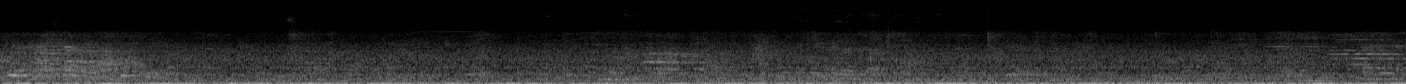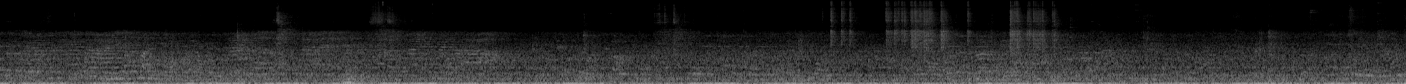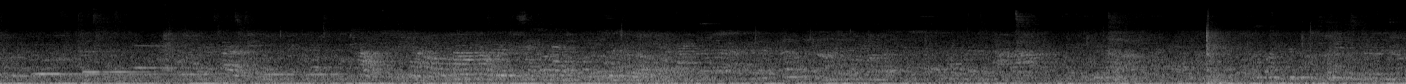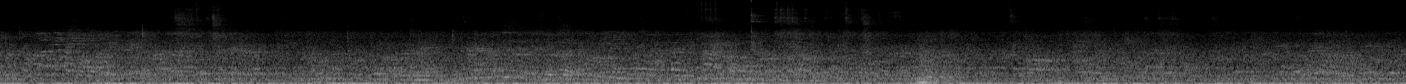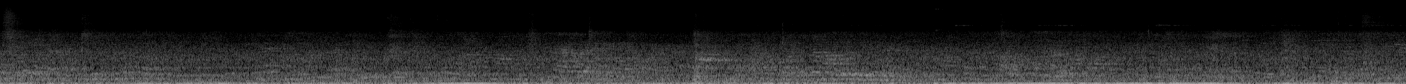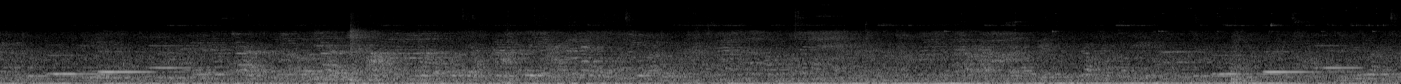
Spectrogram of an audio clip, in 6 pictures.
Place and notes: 臺北市立聯合醫院仁愛院區, Da’an Dist., Taipei City - In hospital
In hospital, Front payment counter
